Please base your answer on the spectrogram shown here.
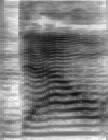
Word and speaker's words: Dao: pronunciation likely sucks uh my cross between D and T tends to sound more like a d so deal uh so let's talk today about the Dao of self-defense Dow of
